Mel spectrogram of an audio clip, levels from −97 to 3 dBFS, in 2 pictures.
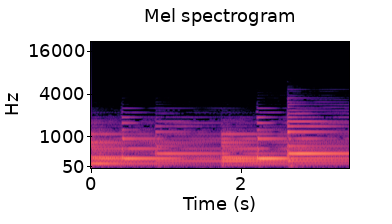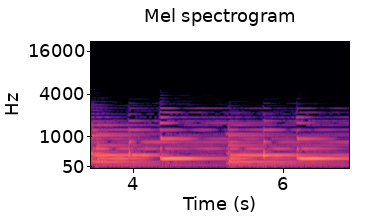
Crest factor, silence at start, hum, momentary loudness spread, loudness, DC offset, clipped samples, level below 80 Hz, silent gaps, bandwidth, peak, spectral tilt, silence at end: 14 dB; 0 s; none; 8 LU; -29 LUFS; under 0.1%; under 0.1%; -60 dBFS; none; 3.7 kHz; -14 dBFS; -8 dB/octave; 0 s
